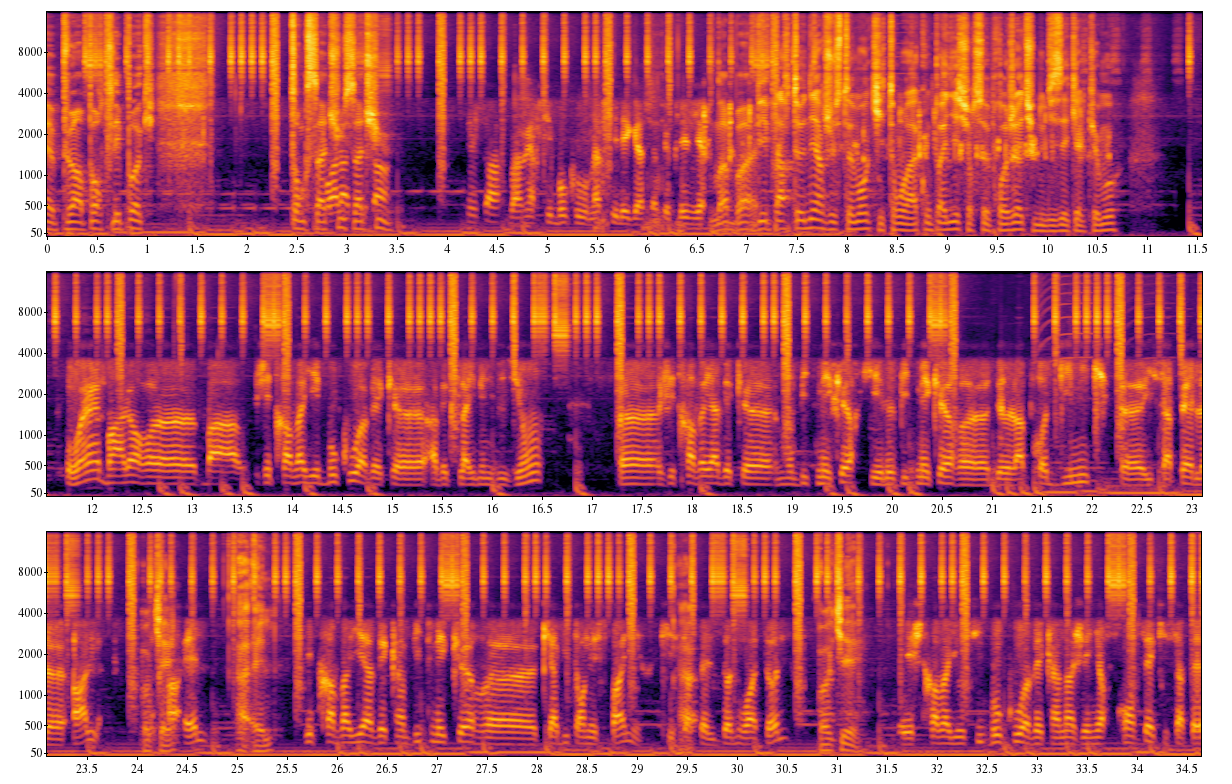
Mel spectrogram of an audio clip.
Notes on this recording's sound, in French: Dans cette émission nous contacterons en direct plusieurs artistes par téléphone.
